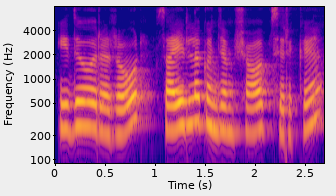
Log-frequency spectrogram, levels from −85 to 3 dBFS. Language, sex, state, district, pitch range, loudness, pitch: Tamil, female, Tamil Nadu, Nilgiris, 225-270 Hz, -16 LUFS, 245 Hz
